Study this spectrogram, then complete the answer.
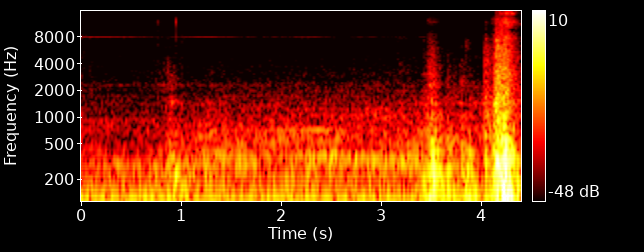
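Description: A door warning chime beeps.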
